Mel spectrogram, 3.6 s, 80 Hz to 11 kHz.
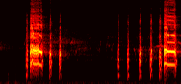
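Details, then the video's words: Hen call for luring: starts with a loud, harsh, drawn squawk and a couple of trailing clucks. Silence follows, then a new run of quickening clucks rises into another drawn squawk. "Suab poj qaib tsauj dib tuaj zoo 2023-2024. เสียงไก่ตัวแม่ต่อเข้าดี."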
